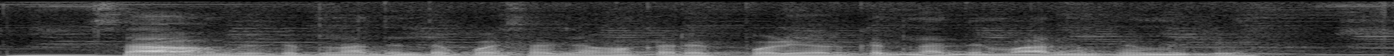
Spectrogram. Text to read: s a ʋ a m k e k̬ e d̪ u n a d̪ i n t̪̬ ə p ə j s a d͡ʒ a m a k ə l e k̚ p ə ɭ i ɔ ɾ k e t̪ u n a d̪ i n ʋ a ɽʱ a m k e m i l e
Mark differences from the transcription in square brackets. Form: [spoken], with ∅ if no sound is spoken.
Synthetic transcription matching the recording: s a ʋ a m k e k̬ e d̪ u n a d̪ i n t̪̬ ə p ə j s a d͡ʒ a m a k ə [ɾ] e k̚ p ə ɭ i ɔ ɾ k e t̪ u n a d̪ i n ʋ a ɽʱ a m k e m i l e

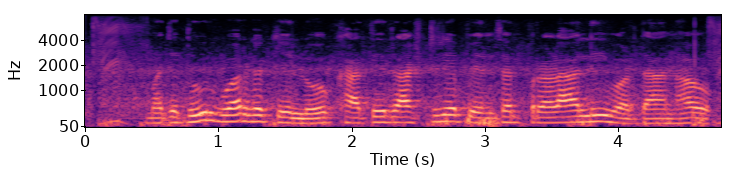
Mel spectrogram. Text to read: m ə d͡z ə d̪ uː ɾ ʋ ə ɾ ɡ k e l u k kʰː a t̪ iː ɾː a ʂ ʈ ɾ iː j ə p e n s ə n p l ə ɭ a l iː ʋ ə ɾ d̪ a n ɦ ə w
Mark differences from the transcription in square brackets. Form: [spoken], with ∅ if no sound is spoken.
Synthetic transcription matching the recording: m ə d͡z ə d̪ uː ɾ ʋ ə ɾ ɡ k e l [o] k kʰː a t̪ iː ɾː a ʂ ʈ ɾ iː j ə p e n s ə n p [ɾ] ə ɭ a l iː ʋ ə ɾ d̪ a n ɦ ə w

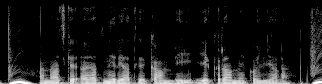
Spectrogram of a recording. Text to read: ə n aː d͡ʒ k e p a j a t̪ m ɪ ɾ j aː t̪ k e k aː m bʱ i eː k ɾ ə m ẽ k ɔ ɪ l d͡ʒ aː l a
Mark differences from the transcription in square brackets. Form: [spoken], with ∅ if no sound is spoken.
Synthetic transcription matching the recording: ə n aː d͡ʒ k e [ʔ] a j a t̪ [n] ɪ ɾ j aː t̪ k e k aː m bʱ i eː k ɾ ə m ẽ k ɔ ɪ l d͡ʒ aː l a

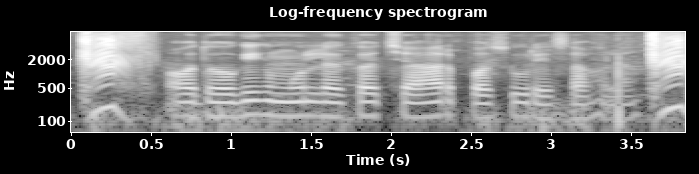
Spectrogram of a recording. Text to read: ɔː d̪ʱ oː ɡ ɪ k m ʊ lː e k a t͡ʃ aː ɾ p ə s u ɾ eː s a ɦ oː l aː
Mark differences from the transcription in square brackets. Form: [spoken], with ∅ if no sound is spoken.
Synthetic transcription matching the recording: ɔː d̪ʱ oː ɡ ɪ k m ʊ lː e k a t͡ʃ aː ɾ p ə s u ɾ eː s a ɦ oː l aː

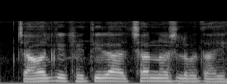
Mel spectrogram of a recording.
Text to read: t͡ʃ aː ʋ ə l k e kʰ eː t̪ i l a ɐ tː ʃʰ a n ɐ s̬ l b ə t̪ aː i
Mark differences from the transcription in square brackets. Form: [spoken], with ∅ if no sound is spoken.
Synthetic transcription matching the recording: t͡ʃ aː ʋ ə l k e kʰ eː t̪ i l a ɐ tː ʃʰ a n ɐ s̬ l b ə t̪ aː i

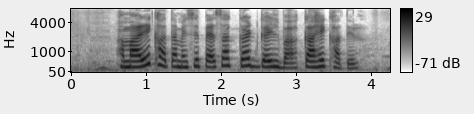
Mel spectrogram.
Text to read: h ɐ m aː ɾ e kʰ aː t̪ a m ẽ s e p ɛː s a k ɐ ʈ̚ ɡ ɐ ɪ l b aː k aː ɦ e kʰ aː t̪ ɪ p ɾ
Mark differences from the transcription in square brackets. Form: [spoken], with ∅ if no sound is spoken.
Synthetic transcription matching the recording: h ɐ m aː ɾ e kʰ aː t̪ a m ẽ s e p ɛː s a k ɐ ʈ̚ ɡ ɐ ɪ l b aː k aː ɦ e kʰ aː t̪ ɪ [∅] ɾ

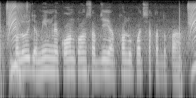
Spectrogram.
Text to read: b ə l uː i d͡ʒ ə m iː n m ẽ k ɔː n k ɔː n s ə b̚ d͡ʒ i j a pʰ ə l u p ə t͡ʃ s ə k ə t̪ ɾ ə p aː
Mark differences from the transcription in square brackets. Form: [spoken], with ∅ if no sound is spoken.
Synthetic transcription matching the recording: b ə l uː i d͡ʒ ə m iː n m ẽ k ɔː n k ɔː n s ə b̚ d͡ʒ i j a pʰ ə l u p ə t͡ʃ s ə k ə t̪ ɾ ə p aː

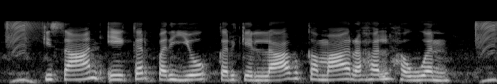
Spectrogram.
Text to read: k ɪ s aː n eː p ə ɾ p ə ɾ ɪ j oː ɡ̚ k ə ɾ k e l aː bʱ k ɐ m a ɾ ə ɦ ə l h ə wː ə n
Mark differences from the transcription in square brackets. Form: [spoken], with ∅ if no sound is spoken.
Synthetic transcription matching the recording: k ɪ s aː n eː [k] ə ɾ p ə ɾ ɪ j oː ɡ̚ k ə ɾ k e l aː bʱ k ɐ m a ɾ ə ɦ ə l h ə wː ə n

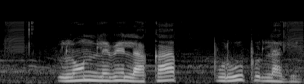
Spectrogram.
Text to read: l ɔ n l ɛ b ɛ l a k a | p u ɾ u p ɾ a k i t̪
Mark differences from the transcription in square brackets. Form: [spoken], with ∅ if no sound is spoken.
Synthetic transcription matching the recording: l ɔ n l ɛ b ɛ l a k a | p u ɾ u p [l] a [ɡ] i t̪

